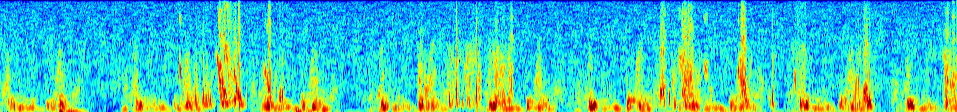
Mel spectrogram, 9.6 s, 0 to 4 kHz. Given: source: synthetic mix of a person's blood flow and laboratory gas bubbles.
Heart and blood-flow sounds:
Doppler ultrasound of blood flow; precordium
1.77-2.47 s: bubbles
2.63-2.87 s: bubbles
4.17-4.33 s: bubbles
4.45-4.83 s: bubbles
4.88-5.16 s: bubbles
6.58-7.14 s: bubbles
7.36-7.52 s: bubbles
7.69-7.78 s: bubbles
7.93-8.07 s: bubbles
8.52-8.77 s: bubbles
9.42-9.58 s: bubbles
From the record:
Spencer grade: 3 (all of the cardiac periods contain showers or single bubble signals, but not dominating or overriding the cardiac motion signals); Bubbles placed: anywhere in the cardiac cycle

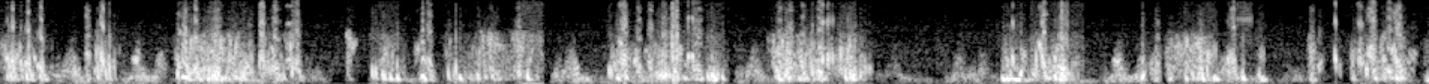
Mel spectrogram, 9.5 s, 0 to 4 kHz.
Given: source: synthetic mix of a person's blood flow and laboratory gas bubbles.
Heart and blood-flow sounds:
Doppler ultrasound of blood flow; precordium
0.00-0.35 s: bubbles
0.55-0.79 s: bubbles
1.14-2.04 s: bubbles
2.29-2.38 s: bubbles
2.45-2.70 s: bubbles
2.75-2.92 s: bubbles
2.95-3.62 s: bubbles
4.03-4.86 s: bubbles
5.11-5.83 s: bubbles
6.64-7.22 s: bubbles
7.57-8.49 s: bubbles
8.71-8.84 s: bubbles
8.87-8.95 s: bubbles
8.99-9.45 s: bubbles
9.48-9.54 s: bubbles
From the record:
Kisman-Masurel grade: 444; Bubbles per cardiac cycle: continuous sound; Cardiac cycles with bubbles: 100%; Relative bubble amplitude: maximal (0.775 to 0.999); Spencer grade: 4 (maximum detectable bubble signal sounding continuously throughout systole and diastole of every cardiac period, and overriding the amplitude of the normal cardiac signals); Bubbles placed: only in the low amplitude regions of the cardiac cycle

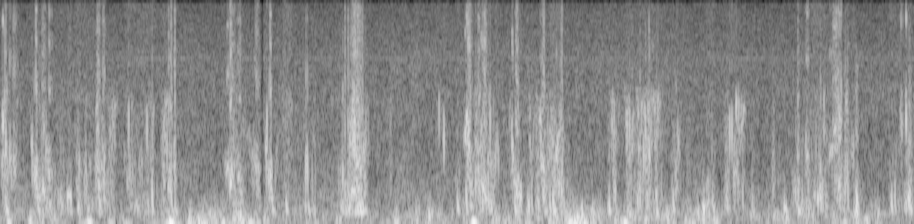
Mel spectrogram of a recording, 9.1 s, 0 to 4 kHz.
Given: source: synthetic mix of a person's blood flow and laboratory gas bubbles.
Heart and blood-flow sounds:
Doppler ultrasound of blood flow; subclavian vein
0.00-0.20 s: bubbles
0.29-1.17 s: bubbles
1.23-1.81 s: bubbles
2.22-2.78 s: bubbles
2.82-2.92 s: bubbles
3.01-3.16 s: bubbles
3.34-3.70 s: bubbles
4.35-4.48 s: bubbles
4.54-5.02 s: bubbles
5.08-5.71 s: bubbles
6.06-6.66 s: bubbles
6.70-6.82 s: bubbles
7.06-7.17 s: bubbles
7.23-7.46 s: bubbles
7.50-7.56 s: bubbles
7.81-8.55 s: bubbles
8.68-8.70 s: bubbles
8.87-9.15 s: bubbles
From the record:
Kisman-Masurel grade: 342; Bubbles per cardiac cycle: rolling drumbeat, 9 or more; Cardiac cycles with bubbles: 100%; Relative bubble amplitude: moderate (0.250 to 0.450); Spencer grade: 3 (all of the cardiac periods contain showers or single bubble signals, but not dominating or overriding the cardiac motion signals); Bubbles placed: anywhere in the cardiac cycle

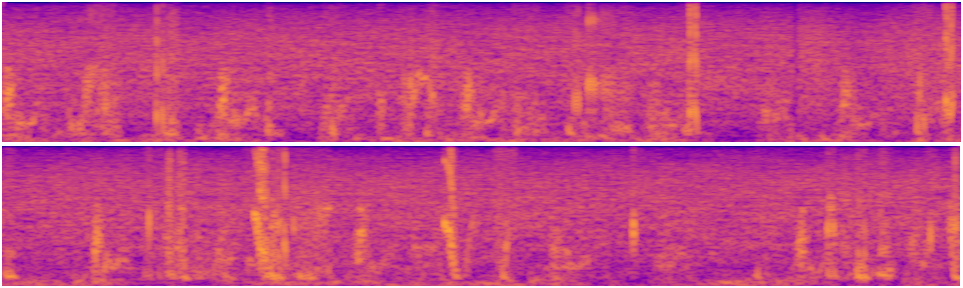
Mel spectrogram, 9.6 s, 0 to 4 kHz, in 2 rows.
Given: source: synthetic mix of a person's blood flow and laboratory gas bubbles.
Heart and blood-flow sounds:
Doppler ultrasound of blood flow; precordium
0.32-0.60 s: bubbles
0.74-0.90 s: bubbles
1.30-1.41 s: bubbles
1.59-1.72 s: bubbles
1.86-1.94 s: bubbles
1.98-2.22 s: bubbles
2.54-2.70 s: bubbles
2.81-3.17 s: bubbles
3.38-3.51 s: bubbles
4.54-4.65 s: bubbles
4.67-4.90 s: bubbles
5.48-6.46 s: bubbles
6.97-7.19 s: bubbles
7.25-7.36 s: bubbles
7.92-8.00 s: bubbles
8.54-8.66 s: bubbles
8.89-9.28 s: bubbles
9.41-9.59 s: bubbles
From the record:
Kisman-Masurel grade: 243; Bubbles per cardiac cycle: several, 3 to 8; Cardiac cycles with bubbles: 100%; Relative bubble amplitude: loud (0.450 to 0.775); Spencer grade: 3 (all of the cardiac periods contain showers or single bubble signals, but not dominating or overriding the cardiac motion signals); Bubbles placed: only in the low amplitude regions of the cardiac cycle

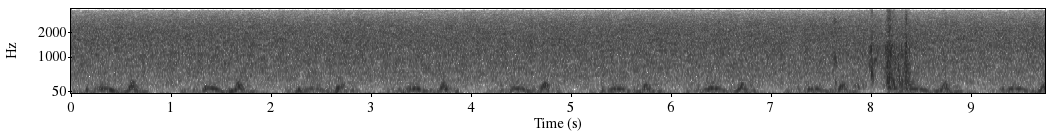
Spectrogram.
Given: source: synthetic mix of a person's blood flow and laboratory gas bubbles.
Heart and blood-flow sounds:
Doppler ultrasound of blood flow; precordium
7.60-7.67 s: bubbles
7.81-8.50 s: bubbles
From the record:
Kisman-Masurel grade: 213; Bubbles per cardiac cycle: several, 3 to 8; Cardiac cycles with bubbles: 1 to 10%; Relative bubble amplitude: loud (0.450 to 0.775); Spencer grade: 1 (occasional bubble signal discernible with the cardiac motion signal, with majority of cardiac periods free of bubbles); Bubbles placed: anywhere in the cardiac cycle

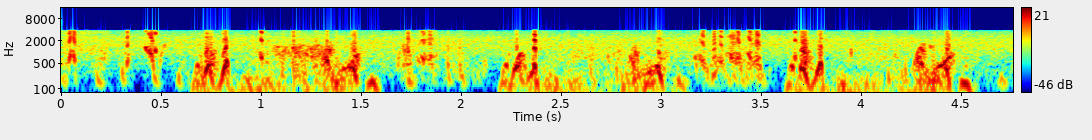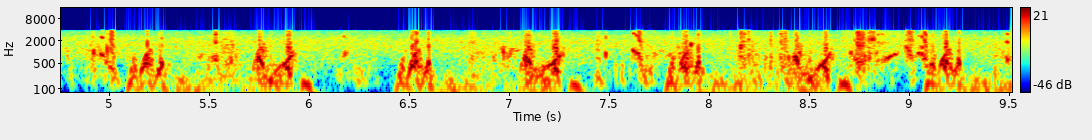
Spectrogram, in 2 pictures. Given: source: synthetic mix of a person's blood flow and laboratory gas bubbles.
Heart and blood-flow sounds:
Doppler ultrasound of blood flow; precordium
0.00-0.24 s: bubbles
0.27-0.81 s: bubbles
0.94-1.42 s: bubbles
1.66-2.14 s: bubbles
2.39-2.50 s: bubbles
2.54-2.88 s: bubbles
3.14-3.56 s: bubbles
3.63-3.71 s: bubbles
3.92-3.99 s: bubbles
4.03-4.26 s: bubbles
4.33-4.38 s: bubbles
4.68-4.74 s: bubbles
4.77-5.14 s: bubbles
5.27-5.34 s: bubbles
5.42-5.75 s: bubbles
6.13-6.36 s: bubbles
6.51-6.58 s: bubbles
6.79-7.21 s: bubbles
7.39-7.96 s: bubbles
8.11-8.62 s: bubbles
8.65-9.19 s: bubbles
9.40-9.52 s: bubbles
From the record:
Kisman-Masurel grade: 242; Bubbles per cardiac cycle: several, 3 to 8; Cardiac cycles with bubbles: 100%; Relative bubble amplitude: moderate (0.250 to 0.450); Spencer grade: 3 (all of the cardiac periods contain showers or single bubble signals, but not dominating or overriding the cardiac motion signals); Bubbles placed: anywhere in the cardiac cycle

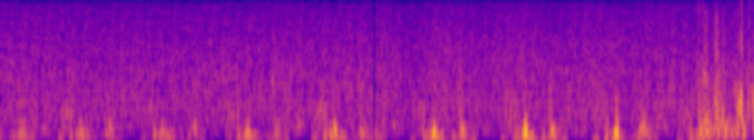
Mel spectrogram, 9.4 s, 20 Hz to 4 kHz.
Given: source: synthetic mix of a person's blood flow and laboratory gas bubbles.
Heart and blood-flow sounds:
Doppler ultrasound of blood flow; precordium
8.70-9.43 s: bubbles
From the record:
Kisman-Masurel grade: 212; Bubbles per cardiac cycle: several, 3 to 8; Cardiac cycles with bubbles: 1 to 10%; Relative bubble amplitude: moderate (0.250 to 0.450); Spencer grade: 1 (occasional bubble signal discernible with the cardiac motion signal, with majority of cardiac periods free of bubbles); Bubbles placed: anywhere in the cardiac cycle

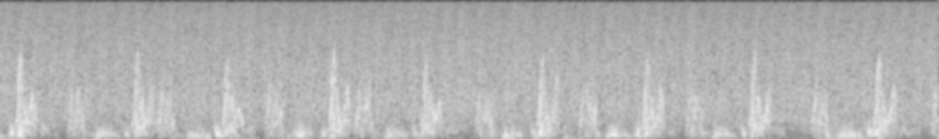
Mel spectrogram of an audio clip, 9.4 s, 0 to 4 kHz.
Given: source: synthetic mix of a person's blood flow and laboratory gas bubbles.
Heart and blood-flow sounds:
Doppler ultrasound of blood flow; precordium
no bubbles
From the record:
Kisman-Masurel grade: 000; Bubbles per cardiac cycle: 0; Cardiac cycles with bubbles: 0%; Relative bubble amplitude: no bubbles discernible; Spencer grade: 0 (complete lack of bubble signals)

